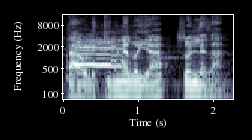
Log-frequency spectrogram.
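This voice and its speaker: A man's voice: low voice, fairly even intonation, unhurried, heavy background noise. A man playing a sly, rude goat thief in a cartoon, brusque and gloating, with a colloquial Bangladeshi dialect. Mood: brusque, dismissive. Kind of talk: cartoon voice acting.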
